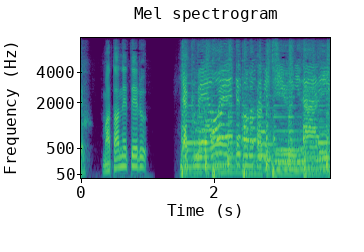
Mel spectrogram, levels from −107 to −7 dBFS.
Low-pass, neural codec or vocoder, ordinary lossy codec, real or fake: none; none; none; real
